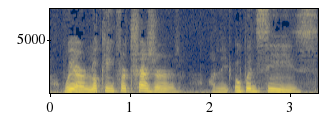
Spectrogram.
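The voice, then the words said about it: Growling pirate voice. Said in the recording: “growled Toby in his best pirate voice.”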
